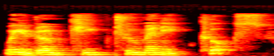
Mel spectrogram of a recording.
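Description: A man's voice: mid-range voice, a little slow, roomy sound, distant mic, pitched above the performer's own voice, natural voice. A man reading aloud and voicing a cold, domineering older moneylender who speaks curtly and dryly. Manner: curt, dry, peremptory.

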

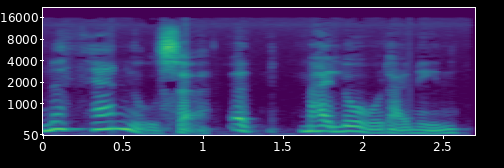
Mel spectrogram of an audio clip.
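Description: Guy doing a nervous young witness, feeble and high, all flustered. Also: wildly swooping pitch, measured pace, slightly rough, narrow, tinny audio, full character voice.

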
